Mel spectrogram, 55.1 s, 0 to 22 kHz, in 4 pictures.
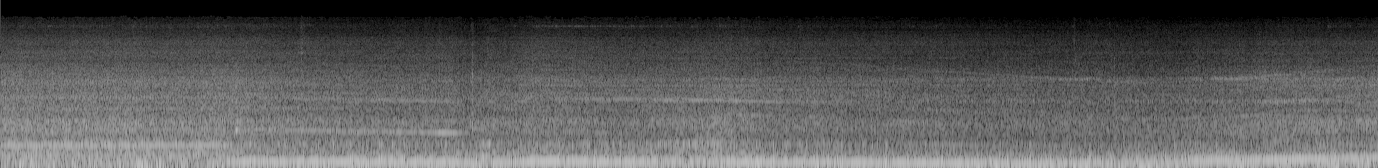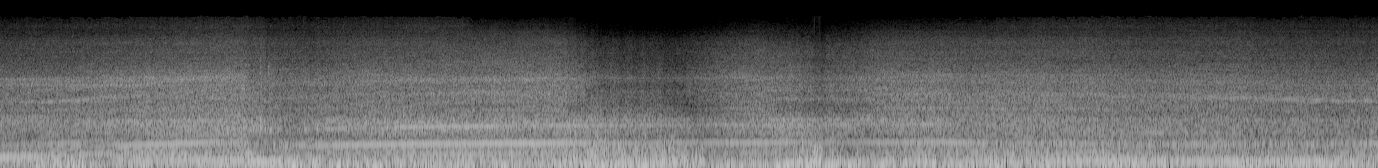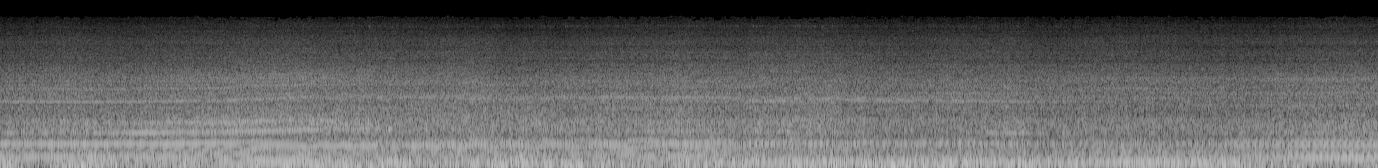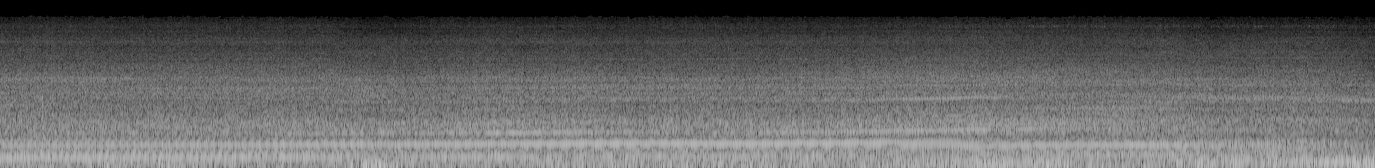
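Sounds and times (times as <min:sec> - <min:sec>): motorcycle engine running: 0:00.0 - 0:55.0
wind rushing: 0:13.6 - 0:40.8.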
